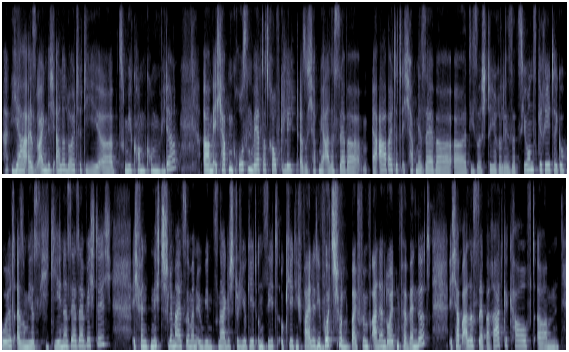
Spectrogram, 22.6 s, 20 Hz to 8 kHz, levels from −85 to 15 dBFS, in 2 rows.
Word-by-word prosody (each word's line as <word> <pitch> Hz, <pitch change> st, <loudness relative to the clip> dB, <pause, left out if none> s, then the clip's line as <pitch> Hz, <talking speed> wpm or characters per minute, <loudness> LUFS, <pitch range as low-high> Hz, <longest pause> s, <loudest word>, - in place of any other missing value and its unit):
Ja, 230 Hz, 0 st, +3 dB
also, 210 Hz, 0 st, 0 dB
eigentlich 235 Hz, -1 st, +1 dB
alle 240 Hz, +3 st, 0 dB
Leute, 235 Hz, +1 st, -3 dB
die, 215 Hz, -2 st, -6 dB
äh, 205 Hz, 0 st, -1 dB
zu 230 Hz, -, -6 dB
mir 230 Hz, 0 st, +2 dB
kommen, 235 Hz, -1 st, 0 dB
kommen 230 Hz, -2 st, 0 dB
wieder. 285 Hz, -, -3 dB, 0.5 s
Ähm, 235 Hz, -1 st, +7 dB
ich 240 Hz, +2 st, +1 dB
habe 250 Hz, +2 st, +2 dB
'n 260 Hz, -, +6 dB
großen 265 Hz, +1 st, +1 dB
Wert 245 Hz, +1 st, +1 dB
dadrauf 245 Hz, -2 st, -2 dB
gelegt 235 Hz, 0 st, -3 dB
also, 215 Hz, -1 st, -3 dB
ich 210 Hz, +2 st, -5 dB
habe 230 Hz, 0 st, -4 dB
mir 215 Hz, -, -1 dB
alles 220 Hz, +1 st, 0 dB
selber, 215 Hz, -3 st, -2 dB
m -, -, -14 dB
erarbeitet. 240 Hz, +3 st, 0 dB
Ich 225 Hz, -, -5 dB
habe 235 Hz, -1 st, -4 dB
mir 215 Hz, -1 st, -1 dB
selber, 210 Hz, -2 st, -2 dB
äh, -, -, -6 dB
diese, 205 Hz, 0 st, -8 dB
Sterilisationsgeräte 230 Hz, +4 st, -2 dB
geholt. 240 Hz, +1 st, 0 dB
Also, 220 Hz, -1 st, +2 dB
mir 220 Hz, 0 st, +3 dB
ist 220 Hz, +1 st, -4 dB
Hygiene 230 Hz, +3 st, +1 dB
sehr 255 Hz, 0 st, 0 dB
sehr 260 Hz, 0 st, -1 dB
wichtig. 310 Hz, +5 st, -4 dB, 0.4 s
Ich 235 Hz, 0 st, 0 dB
finde 240 Hz, -1 st, +3 dB
nichts 255 Hz, +1 st, +3 dB
schlimmer, 255 Hz, +1 st, +2 dB
als 250 Hz, 0 st, -1 dB
wenn 240 Hz, -, 0 dB
man 235 Hz, -1 st, 0 dB
irgendwie 230 Hz, 0 st, -1 dB
ins 220 Hz, +1 st, -4 dB
Nagelstudio 230 Hz, +1 st, 0 dB
geht 240 Hz, +1 st, -3 dB
und 240 Hz, -1 st, +3 dB
sieht: 245 Hz, +2 st, -4 dB
„Okay, 245 Hz, +2 st, -2 dB
die 230 Hz, -1 st, -2 dB
Feile, 230 Hz, +1 st, +2 dB
die 255 Hz, -4 st, +2 dB
wurde 275 Hz, +1 st, +7 dB
schon 255 Hz, -6 st, +5 dB
bei 225 Hz, -1 st, +2 dB
5 245 Hz, +2 st, -1 dB
anderen 240 Hz, +2 st, +4 dB
Leuten 240 Hz, +1 st, +2 dB
verwendet.“ 240 Hz, -, +1 dB, 0.4 s
Ich 225 Hz, +3 st, -2 dB
habe 240 Hz, -, +3 dB
alles 255 Hz, +3 st, +3 dB
separat 230 Hz, +5 st, -1 dB
gekauft. 255 Hz, -2 st, -4 dB
Ähm, 215 Hz, 0 st, -2 dB
235 Hz, 195 wpm, -20 LUFS, 220-250 Hz, 0.5 s, Ähm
